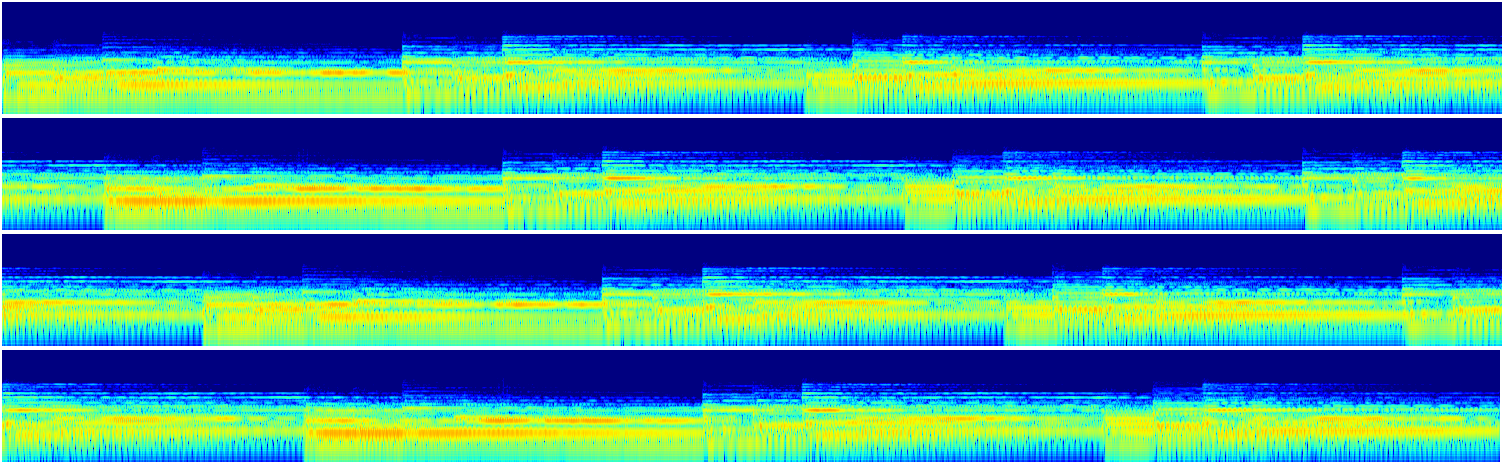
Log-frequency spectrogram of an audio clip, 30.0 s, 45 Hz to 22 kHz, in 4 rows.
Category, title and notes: Music > Solo instrument
Piano loops 029 efect 4 octave long loop 120 bpm
120, free, loop, music, piano, reverb, samples, simple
